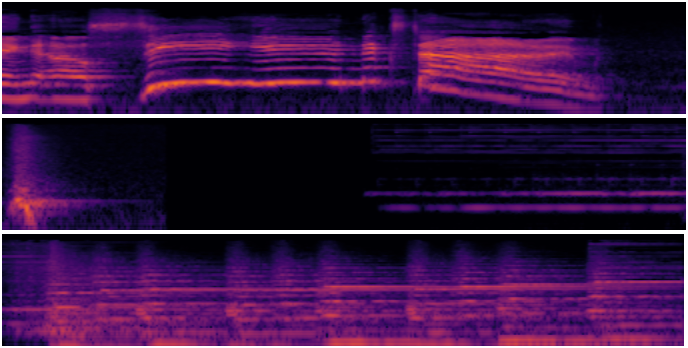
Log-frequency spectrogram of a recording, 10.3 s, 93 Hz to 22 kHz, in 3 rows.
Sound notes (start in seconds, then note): 3.4 scene whooshing; 5.3 mesmerising music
